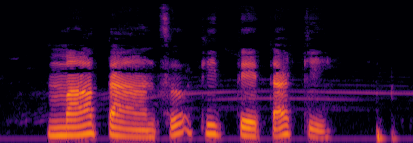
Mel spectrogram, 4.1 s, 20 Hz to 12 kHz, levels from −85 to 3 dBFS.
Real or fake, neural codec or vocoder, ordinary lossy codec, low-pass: real; none; AAC, 48 kbps; 10.8 kHz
